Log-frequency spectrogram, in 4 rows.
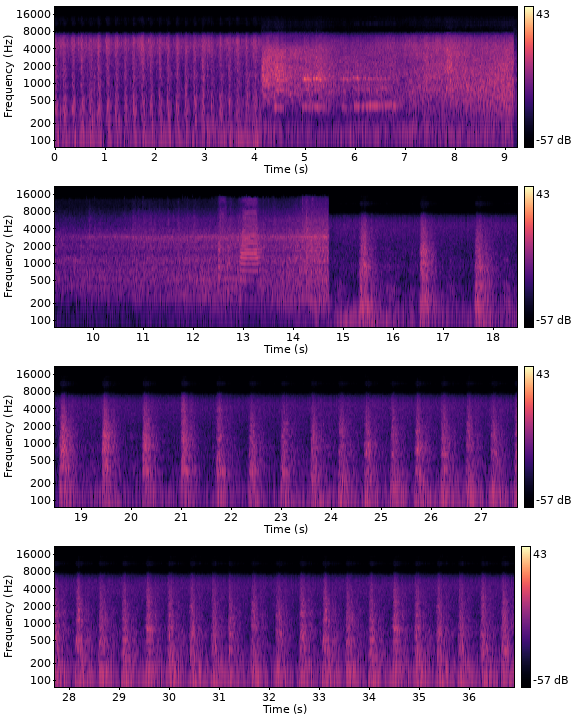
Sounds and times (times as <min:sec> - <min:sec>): Train: 0:00.0 - 0:36.9.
